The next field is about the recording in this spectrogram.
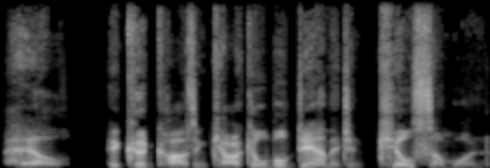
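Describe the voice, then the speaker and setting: Actor as an earnest male inventor, low animated voice. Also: normal speed, creaky, no room sound, studio quality, full character voice. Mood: worried, frustrated. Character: earnest, cautious male weapon inventor, principled and worried. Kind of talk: audio drama acting.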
